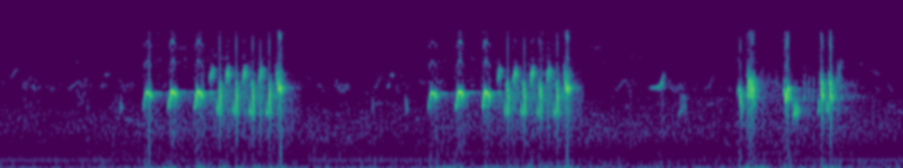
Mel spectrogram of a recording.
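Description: A songbird singing three short phrases, each starting with a few spaced chirps and speeding into a quick run of high notes.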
